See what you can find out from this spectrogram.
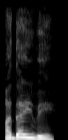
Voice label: "ಅತ್ವ", Kannada

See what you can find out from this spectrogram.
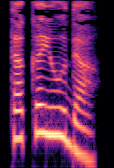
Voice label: "ತಕಯೂದ", kannada

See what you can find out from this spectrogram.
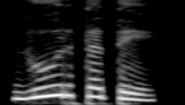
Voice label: "ಧೀರೋದಾತ್ತ", Kannada

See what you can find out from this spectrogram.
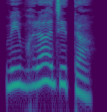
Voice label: "ವಿಭ್ರಾಜಿತ", Kannada

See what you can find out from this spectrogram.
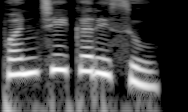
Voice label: "ಪಂಚೀಕರಿಸು", Kannada

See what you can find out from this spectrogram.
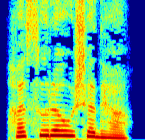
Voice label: "ಹಸುರೌಷಧ", Kannada

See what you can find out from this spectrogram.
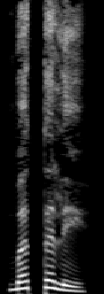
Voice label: "ಭೂತಾಲಿ", Kannada

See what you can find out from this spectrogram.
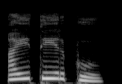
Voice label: "ಐತೀರ್ಪು", Kannada; aitīrpu; noun

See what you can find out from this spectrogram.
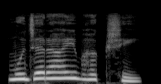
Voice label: "ಮುಜರಾಯಿಭಕ್ಷಿ", Kannada

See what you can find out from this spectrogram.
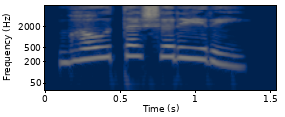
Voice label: "ಭೌತಶರೀರ", Kannada

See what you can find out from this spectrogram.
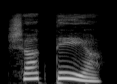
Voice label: "ಶಾಕ್ತೇಯ", kannada

